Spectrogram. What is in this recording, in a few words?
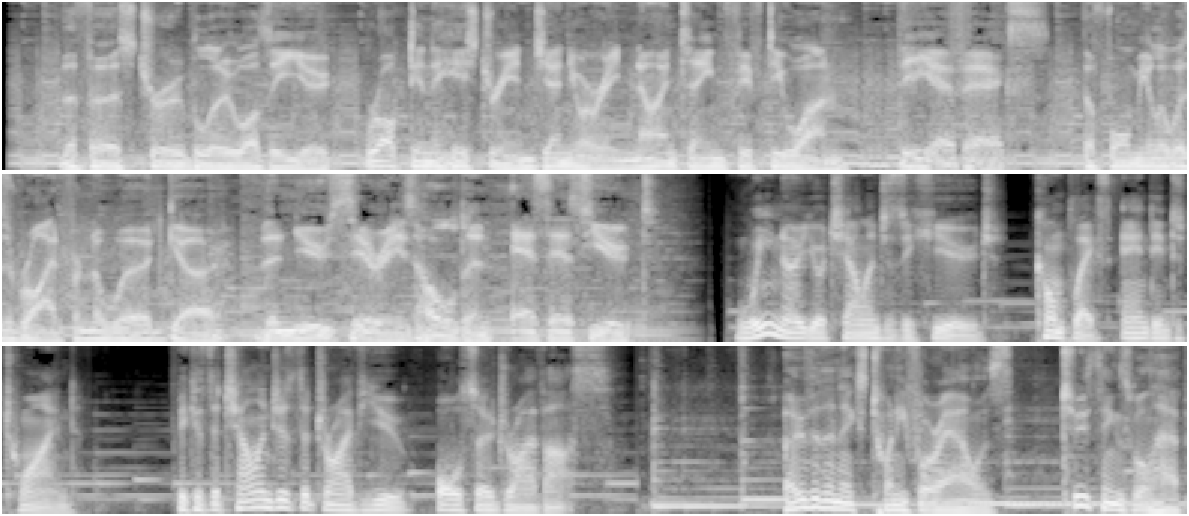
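English Australian, male, commercial; voice demos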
